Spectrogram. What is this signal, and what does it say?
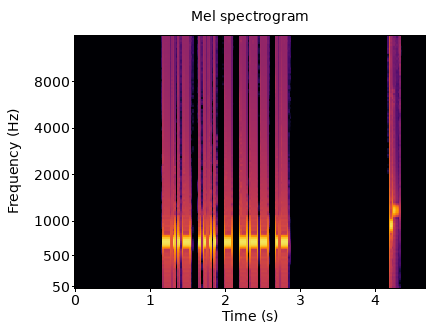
Morse code, heard as a keyed tone, about 34 wpm, 700 Hz. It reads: XHTOA
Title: Code Groups - 5 Letters - 35wpm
